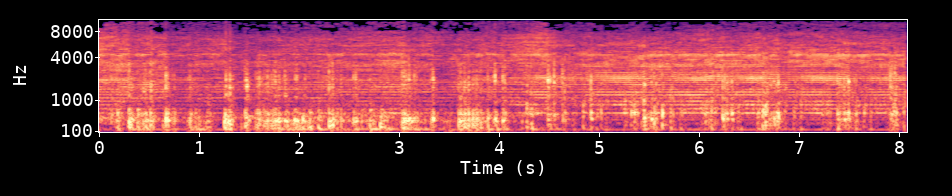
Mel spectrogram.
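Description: Electric hand mixer running steadily, its beaters whipping egg whites into meringue for macarons.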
